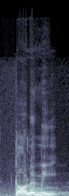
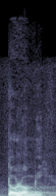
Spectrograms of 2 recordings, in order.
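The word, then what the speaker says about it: Ptolemy: के दरबार में आया टोलमी इसमें पीस साइलेंट है इसको टोलमी पढ़ते हैं टोलमी किसी के दरबार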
